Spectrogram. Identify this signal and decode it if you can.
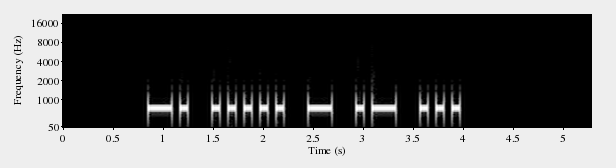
Morse code, heard as a keyed tone, about 15 wpm, 700 Hz. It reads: N5TAS
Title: USA Call Signs - 5 Characters - Repeated 3x - 15wpm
